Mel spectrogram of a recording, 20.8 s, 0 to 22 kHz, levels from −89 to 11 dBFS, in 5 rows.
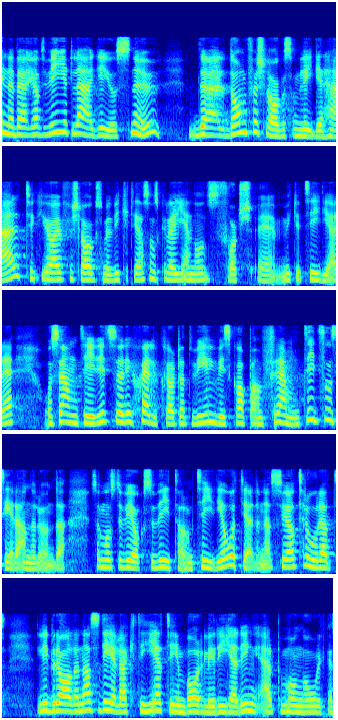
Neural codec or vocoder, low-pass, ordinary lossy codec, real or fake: codec, 16 kHz, 0.8 kbps, ZipCodec; none; none; fake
